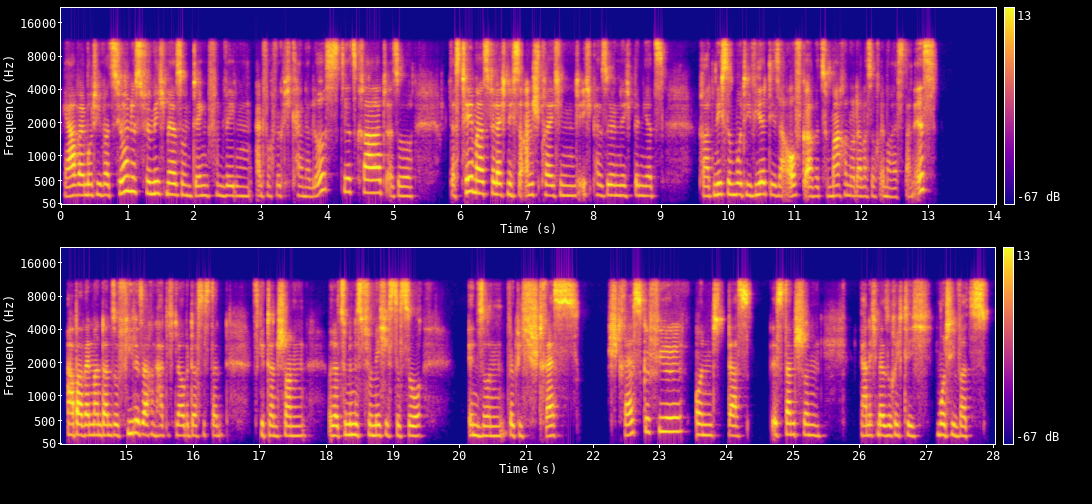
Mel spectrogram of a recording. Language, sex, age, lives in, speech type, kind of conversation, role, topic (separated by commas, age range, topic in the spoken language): German, female, 25-29, Germany, conversation, podcast, guest, Wie findest du neue Motivation, wenn dir die Lust nachlässt?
